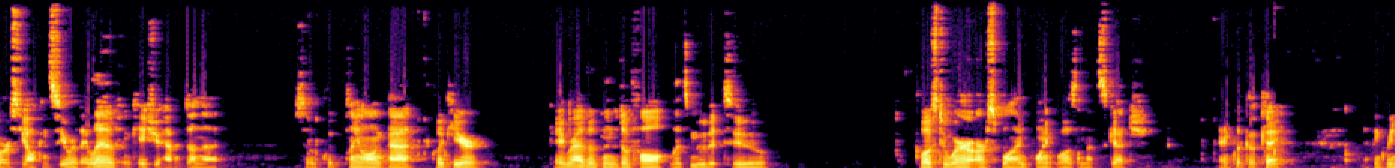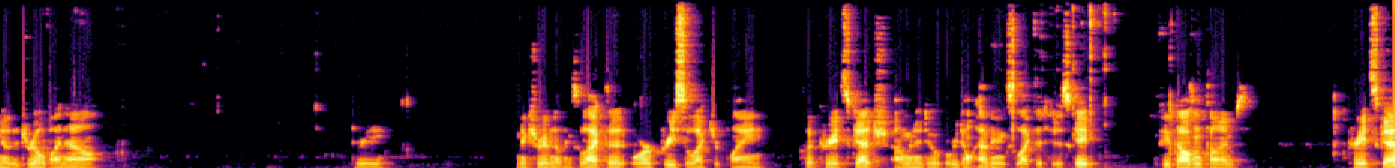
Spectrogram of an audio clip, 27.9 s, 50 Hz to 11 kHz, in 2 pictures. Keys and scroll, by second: 15.8 ctrl+v, 16.9 BackSpace, 17.1 Return, 24.1 Escape, 24.3 Escape, 24.5 Escape, 24.6 Escape, 24.8 Escape, 24.9 Escape.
